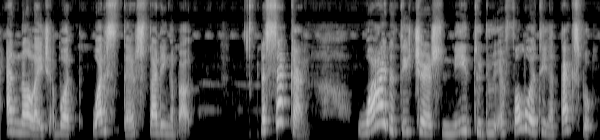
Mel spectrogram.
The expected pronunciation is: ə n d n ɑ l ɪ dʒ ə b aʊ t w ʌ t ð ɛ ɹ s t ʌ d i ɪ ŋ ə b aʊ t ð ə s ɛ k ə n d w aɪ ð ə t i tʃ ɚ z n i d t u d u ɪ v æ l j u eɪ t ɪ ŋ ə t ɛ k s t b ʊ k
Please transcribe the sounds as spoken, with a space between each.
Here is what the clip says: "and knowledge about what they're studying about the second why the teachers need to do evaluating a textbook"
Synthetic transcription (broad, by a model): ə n n ɑ l ɪ dʒ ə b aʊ t w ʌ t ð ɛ ɹ s t ʌ d i ɪ ŋ ə b aʊ t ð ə s ɛ k ə n d w aɪ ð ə t i tʃ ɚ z n i d t u d u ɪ f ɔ l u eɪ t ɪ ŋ ə t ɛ k s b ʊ k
